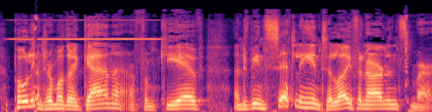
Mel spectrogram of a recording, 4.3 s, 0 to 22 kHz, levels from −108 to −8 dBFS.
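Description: Feedback whistle, 0.0 to 1.71 s: a thin, steady tone near 5.2 kHz sits behind the speech, roughly 15 dB below it, swelling and fading slowly in level before it stops. The likely cause is a loudspeaker-to-microphone loop held just at the edge of instability. The loop gain at that one frequency is high enough to keep the tone ringing but not high enough to make it grow into a howl.

Broken MP3 bit reservoir, 0.33 to 0.37 s and again at 4.04 to 4.08 s: each time the audio skips forward, and a brief chirp, burst of noise or short hole follows the jump. Each disturbance lasts under two frames and fits a decoder using 26 ms MP3 frames. The likely cause is missing frames. The frame after each gap reaches back into the reservoir for data that belonged to earlier frames, reads unrelated bytes instead, and decodes them into garbage until the stream resynchronises.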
